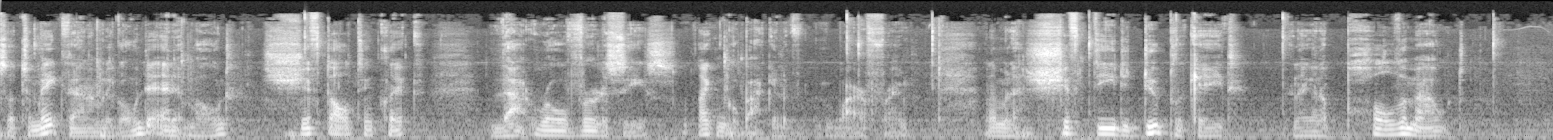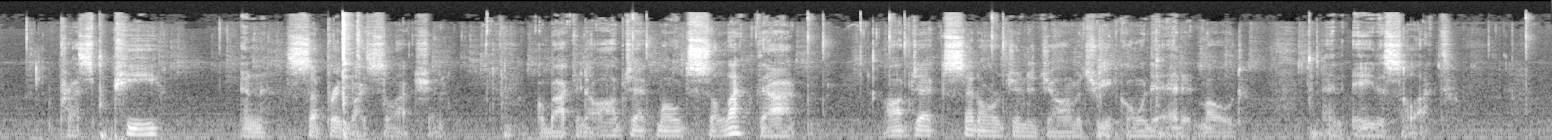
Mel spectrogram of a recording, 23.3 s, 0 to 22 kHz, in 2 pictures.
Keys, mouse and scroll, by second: 0.0 shift+middle click, 0.8 Tab, 1.4 alt+a, 2.3 alt+shift+click, 5.5 z, 8.0 shift+d, 9.7 click, 12.4 p, 15.5 Tab, 16.4 click, 17.7 click, 19.9 Tab, 20.3 s, 21.5 a, 23.1 click.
